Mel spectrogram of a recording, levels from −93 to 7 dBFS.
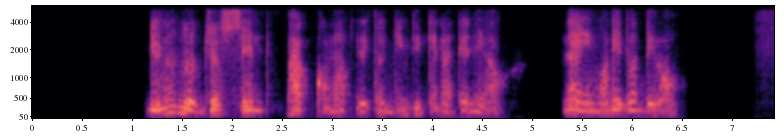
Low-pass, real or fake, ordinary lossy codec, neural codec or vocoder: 5.4 kHz; fake; Opus, 24 kbps; codec, 16 kHz, 1 kbps, FreqCodec, smaller model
